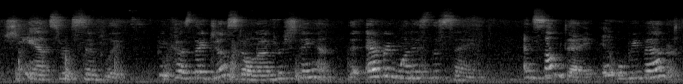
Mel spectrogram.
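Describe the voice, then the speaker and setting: This teacher's voice is high and sing-song, at a moderate pace, as she reads aloud and chats with a group of children in a class discussion. She habitually repeats their answers back and affirms them. A distant microphone captures the echoey, noisy room.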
